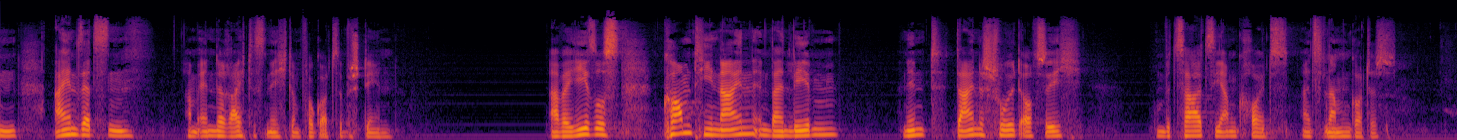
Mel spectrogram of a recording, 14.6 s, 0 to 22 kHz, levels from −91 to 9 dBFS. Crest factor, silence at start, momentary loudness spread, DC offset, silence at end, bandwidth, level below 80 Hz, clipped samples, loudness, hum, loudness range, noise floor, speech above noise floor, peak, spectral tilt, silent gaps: 22 dB; 0 s; 14 LU; under 0.1%; 0.6 s; 14 kHz; -58 dBFS; under 0.1%; -22 LUFS; none; 7 LU; -61 dBFS; 39 dB; -2 dBFS; -5 dB/octave; none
